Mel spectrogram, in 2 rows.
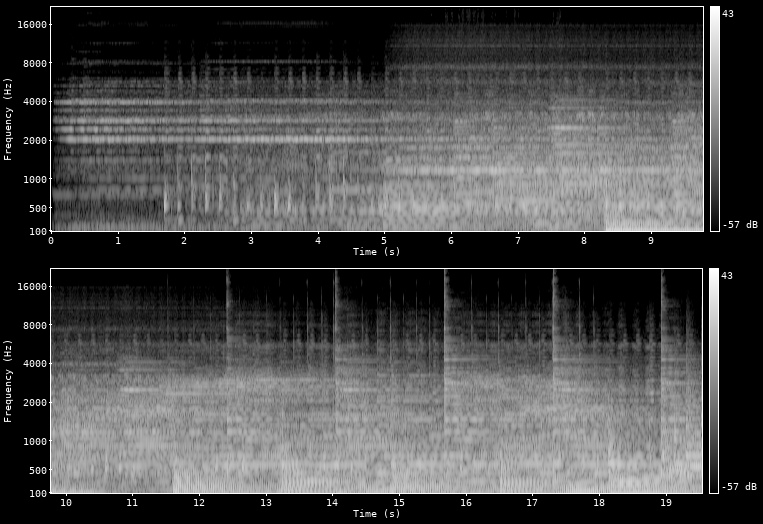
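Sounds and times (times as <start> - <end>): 
high tensile roundwound strings: 5.0 - 19.5.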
